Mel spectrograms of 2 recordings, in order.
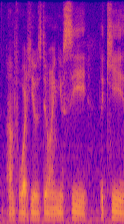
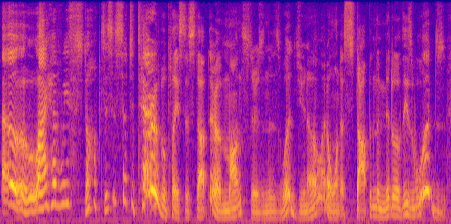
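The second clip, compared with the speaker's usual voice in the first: fretful bird person; 6 semitones higher, 10 dB louder than usual. Acted. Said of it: "bird person says".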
